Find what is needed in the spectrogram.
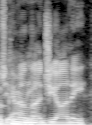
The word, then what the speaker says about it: Kumail Nanjiani: And I was thinking like, I'm going to butcher his name, Kumail Nanjiani. – Oh, Kumail Nanjiani.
